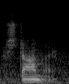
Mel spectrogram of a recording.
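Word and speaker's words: Stammler: Jesus Christ, I was saying his name wrong. Stalmer.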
